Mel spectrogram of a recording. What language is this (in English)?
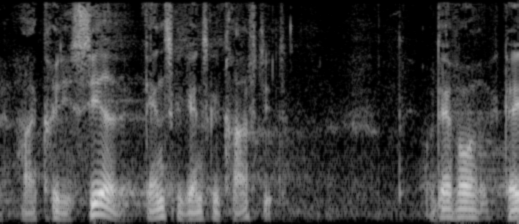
Danish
